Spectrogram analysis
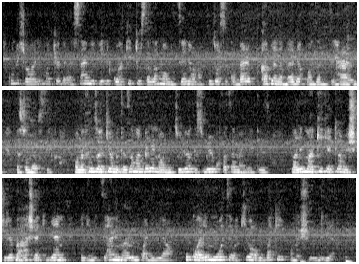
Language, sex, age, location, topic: Swahili, female, 18-24, Dar es Salaam, education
